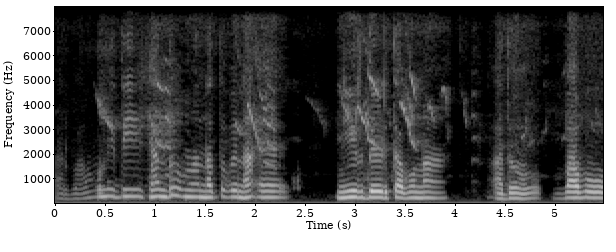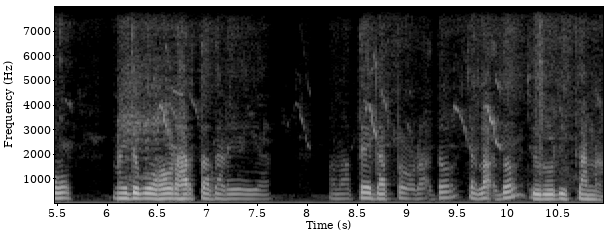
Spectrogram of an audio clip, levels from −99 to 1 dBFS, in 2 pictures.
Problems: none marked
